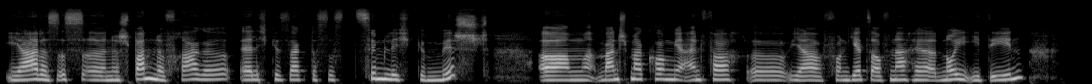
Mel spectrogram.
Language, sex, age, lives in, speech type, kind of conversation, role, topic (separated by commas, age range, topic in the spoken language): German, female, 35-39, Germany, conversation, advice, user, Warum fällt es mir so schwer, entspannende Freizeitaktivitäten zu genießen?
